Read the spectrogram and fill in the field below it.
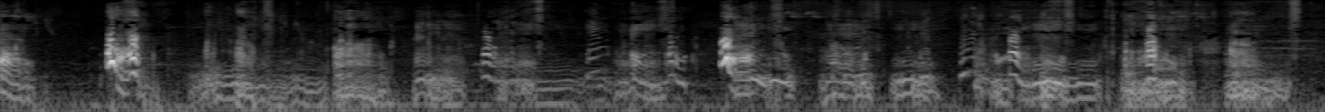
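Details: Two puppies play-fighting together give a busy run of growls and short, higher yips, some with a tonal, whining edge, repeating every second or so with little pause.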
